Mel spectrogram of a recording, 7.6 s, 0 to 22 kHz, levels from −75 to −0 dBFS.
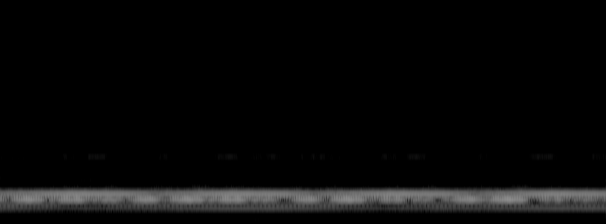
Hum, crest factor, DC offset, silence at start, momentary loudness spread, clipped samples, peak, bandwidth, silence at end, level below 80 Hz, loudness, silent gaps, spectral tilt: none; 10 dB; under 0.1%; 0 s; 3 LU; under 0.1%; -30 dBFS; 4.6 kHz; 0 s; -90 dBFS; -41 LUFS; none; -6 dB/octave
